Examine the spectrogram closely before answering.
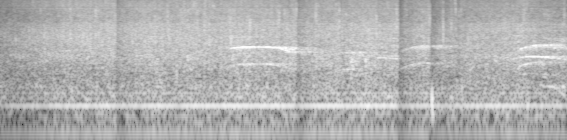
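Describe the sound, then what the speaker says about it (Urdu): Heavy, continuous rain hisses steadily as a dense, even wash of noise, with a low constant hum beneath and a few faint tonal sounds drifting through. "شدید بارش ہے, مسلسل بارش ہے, مسلسل برسنے والی بارش ہے"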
